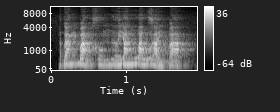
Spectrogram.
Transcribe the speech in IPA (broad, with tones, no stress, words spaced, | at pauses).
ɗa˧˥ŋɓa˨˩˦ŋ xo˨˩ŋɨ˨˩˦ə̯ja˧˥n wa˧˥wɣa˨˩˨j ɓa˨˩k̚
